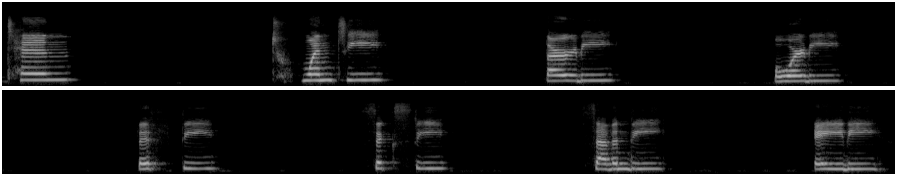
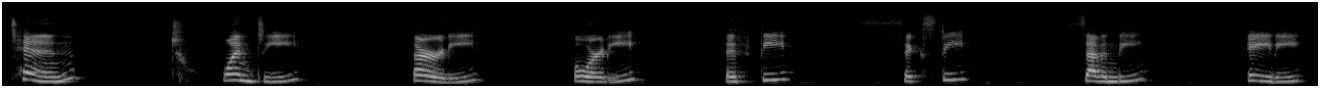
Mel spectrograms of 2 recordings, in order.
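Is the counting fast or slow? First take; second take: slow; fast. First: The counting is at a slower pace. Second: The counting is at a quicker pace.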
